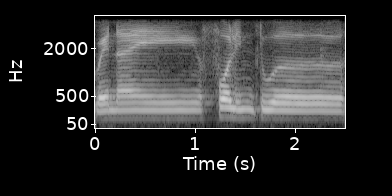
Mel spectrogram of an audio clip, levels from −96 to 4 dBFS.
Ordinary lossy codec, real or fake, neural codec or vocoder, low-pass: none; real; none; 3.6 kHz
